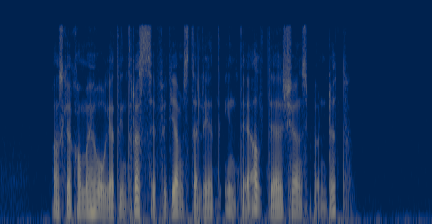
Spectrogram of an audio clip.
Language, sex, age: Swedish, male, 40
